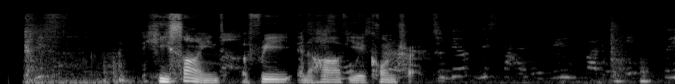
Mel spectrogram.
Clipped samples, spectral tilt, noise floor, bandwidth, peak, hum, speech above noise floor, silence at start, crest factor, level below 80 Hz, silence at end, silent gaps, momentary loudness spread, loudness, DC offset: under 0.1%; -6 dB/octave; -53 dBFS; 11.5 kHz; -4 dBFS; none; 30 dB; 0.25 s; 22 dB; -48 dBFS; 0 s; none; 25 LU; -23 LUFS; under 0.1%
